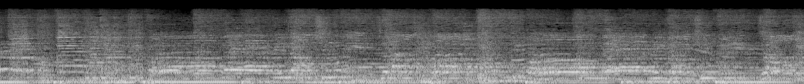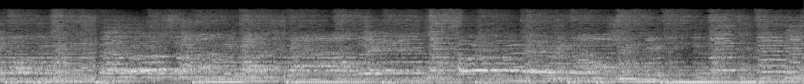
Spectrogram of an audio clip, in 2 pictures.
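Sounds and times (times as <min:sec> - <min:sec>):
folk band playing gospel song: 0:00.0 - 0:16.0
voices singing together: 0:01.4 - 0:15.0.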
